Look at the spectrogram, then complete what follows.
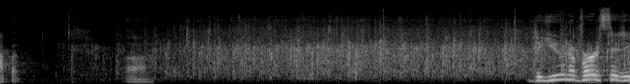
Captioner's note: applause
